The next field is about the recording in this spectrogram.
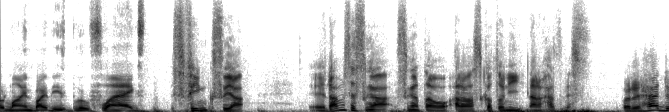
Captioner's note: non-english speech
